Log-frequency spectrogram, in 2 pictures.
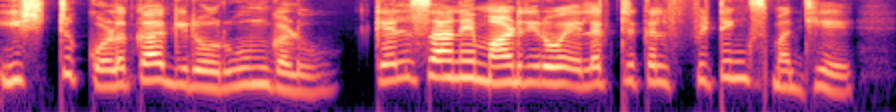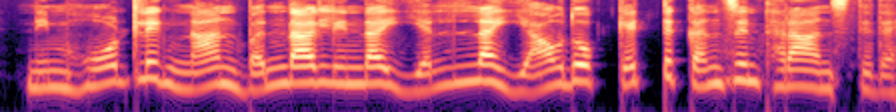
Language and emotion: Kannada, angry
